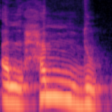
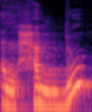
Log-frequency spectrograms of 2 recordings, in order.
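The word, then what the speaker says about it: الحمد: écoute bien, Alhamdou, donc à la fin de Alhamdou, tu entends bien la syllabe dou, Alhamdou. Donc tu as bien le son D ici. Tu as la consonne D suivie après d'une voyelle OU.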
